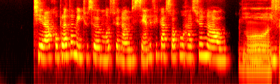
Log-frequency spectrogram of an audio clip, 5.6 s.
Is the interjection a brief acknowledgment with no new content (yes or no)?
no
